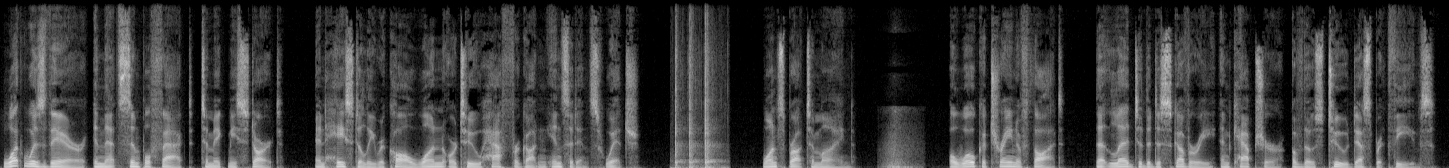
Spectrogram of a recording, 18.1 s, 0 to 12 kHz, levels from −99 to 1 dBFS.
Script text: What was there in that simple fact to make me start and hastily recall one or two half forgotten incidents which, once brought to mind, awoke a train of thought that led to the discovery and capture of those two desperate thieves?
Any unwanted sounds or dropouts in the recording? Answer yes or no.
yes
